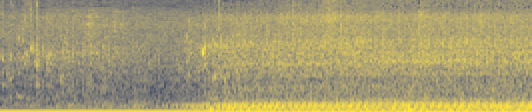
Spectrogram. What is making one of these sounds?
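A small outboard boat motor starts and hums steadily.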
